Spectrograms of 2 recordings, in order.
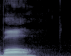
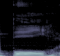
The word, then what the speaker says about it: Baal: Uh Throne of Baal. – Okay. – Or ball, if you want to pronounce it incorrectly.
